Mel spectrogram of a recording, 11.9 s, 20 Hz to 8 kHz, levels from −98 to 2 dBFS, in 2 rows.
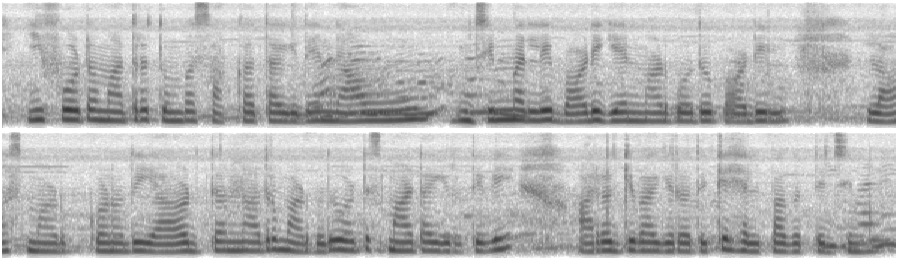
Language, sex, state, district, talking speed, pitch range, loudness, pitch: Kannada, female, Karnataka, Chamarajanagar, 130 wpm, 195-220 Hz, -33 LUFS, 205 Hz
